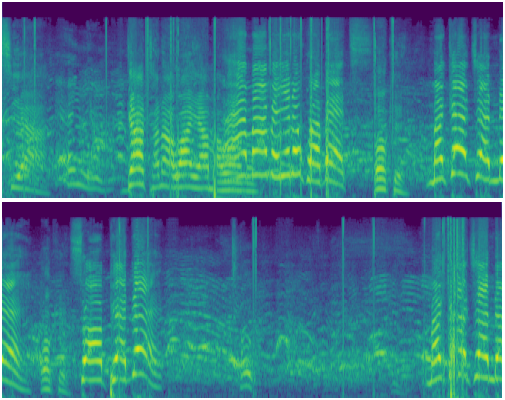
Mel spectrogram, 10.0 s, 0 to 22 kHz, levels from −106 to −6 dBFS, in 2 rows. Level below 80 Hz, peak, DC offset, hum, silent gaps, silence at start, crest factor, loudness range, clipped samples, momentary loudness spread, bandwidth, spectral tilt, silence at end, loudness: -50 dBFS; -6 dBFS; under 0.1%; none; none; 0 s; 16 dB; 6 LU; under 0.1%; 17 LU; 16 kHz; -2.5 dB/octave; 0 s; -22 LUFS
